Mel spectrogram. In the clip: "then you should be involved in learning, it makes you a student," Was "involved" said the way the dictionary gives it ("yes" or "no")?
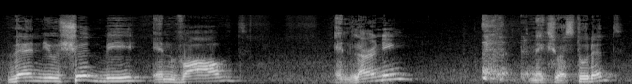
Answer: yes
